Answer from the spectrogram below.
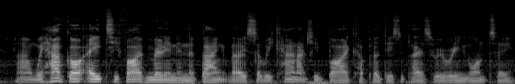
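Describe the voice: Speaking at a fast pace, a man with a fairly low pitch and vocal fry keeps his intonation fairly even.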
